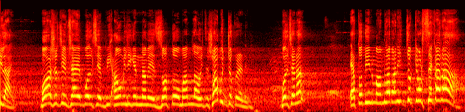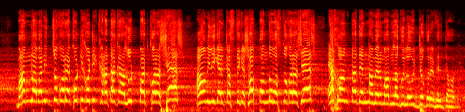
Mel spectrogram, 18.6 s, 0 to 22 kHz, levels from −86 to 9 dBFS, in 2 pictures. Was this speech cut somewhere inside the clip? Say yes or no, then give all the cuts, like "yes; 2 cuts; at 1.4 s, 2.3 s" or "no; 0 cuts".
no; 0 cuts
